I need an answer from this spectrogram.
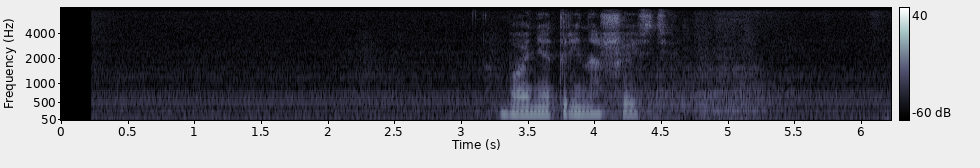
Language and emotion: Russian, neutral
